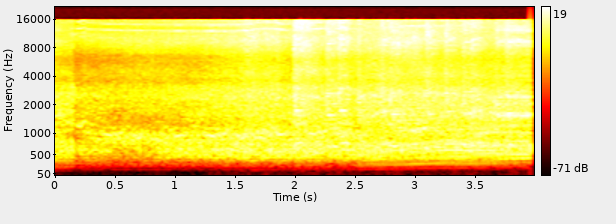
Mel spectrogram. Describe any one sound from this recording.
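Car tyres screech while skidding around a corner.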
